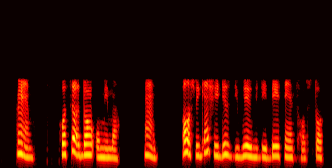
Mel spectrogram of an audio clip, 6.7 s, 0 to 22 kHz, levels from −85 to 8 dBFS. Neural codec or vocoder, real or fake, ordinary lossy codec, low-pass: codec, 24 kHz, 0.9 kbps, WavTokenizer, small release; fake; none; 3.6 kHz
